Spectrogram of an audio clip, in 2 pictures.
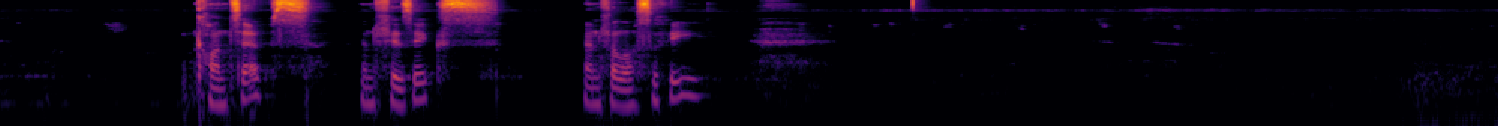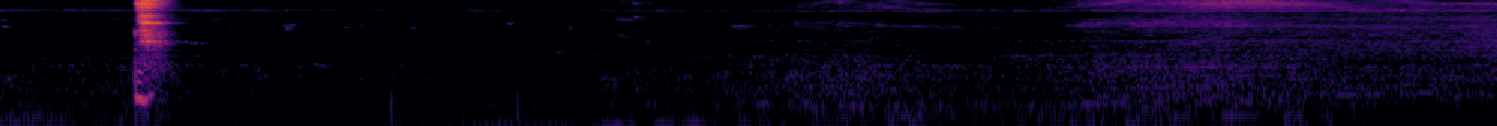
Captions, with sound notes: concepts and physics and philosophy. [chuckles]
